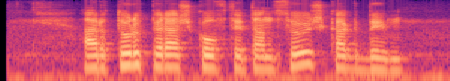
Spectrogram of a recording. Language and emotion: Russian, neutral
